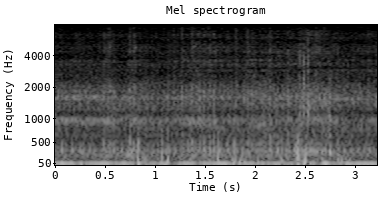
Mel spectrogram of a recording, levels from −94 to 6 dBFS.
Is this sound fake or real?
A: real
